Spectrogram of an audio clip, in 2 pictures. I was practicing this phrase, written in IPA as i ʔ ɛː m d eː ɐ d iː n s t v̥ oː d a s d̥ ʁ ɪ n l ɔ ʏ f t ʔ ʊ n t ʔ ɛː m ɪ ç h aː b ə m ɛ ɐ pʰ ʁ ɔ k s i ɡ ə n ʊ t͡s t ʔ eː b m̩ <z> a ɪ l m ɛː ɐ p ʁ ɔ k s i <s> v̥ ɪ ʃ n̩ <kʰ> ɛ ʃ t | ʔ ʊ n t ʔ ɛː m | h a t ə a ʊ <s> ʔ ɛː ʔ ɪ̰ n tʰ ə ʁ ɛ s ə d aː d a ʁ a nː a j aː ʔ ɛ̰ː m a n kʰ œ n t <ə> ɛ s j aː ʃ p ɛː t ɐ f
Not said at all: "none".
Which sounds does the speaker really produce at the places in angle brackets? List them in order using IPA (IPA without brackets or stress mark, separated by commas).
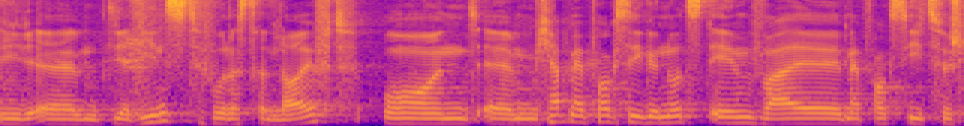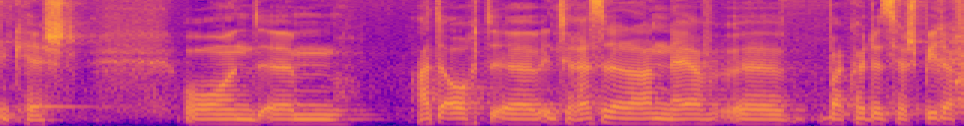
v, t͡s, kʰ, x, ə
